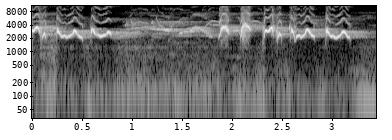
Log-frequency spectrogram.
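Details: Kacer (Oriental magpie-robin) singing 'nembak rapat' for use as a master. Two quick phrases of looping, wavering whistles, the second longer, separated by a soft drawn-out note.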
